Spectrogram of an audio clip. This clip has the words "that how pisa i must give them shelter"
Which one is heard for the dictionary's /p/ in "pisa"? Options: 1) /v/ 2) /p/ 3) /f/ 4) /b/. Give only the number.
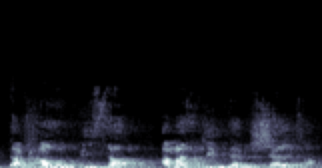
3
